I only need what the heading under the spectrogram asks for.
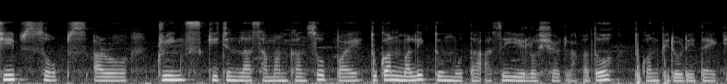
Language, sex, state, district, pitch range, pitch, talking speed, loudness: Nagamese, female, Nagaland, Dimapur, 170-200 Hz, 180 Hz, 165 wpm, -19 LUFS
